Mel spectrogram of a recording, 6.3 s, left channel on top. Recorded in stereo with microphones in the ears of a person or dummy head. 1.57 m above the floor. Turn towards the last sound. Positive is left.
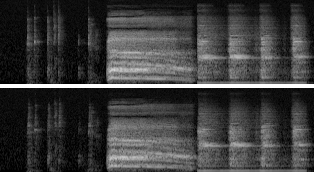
turn(degrees=80)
